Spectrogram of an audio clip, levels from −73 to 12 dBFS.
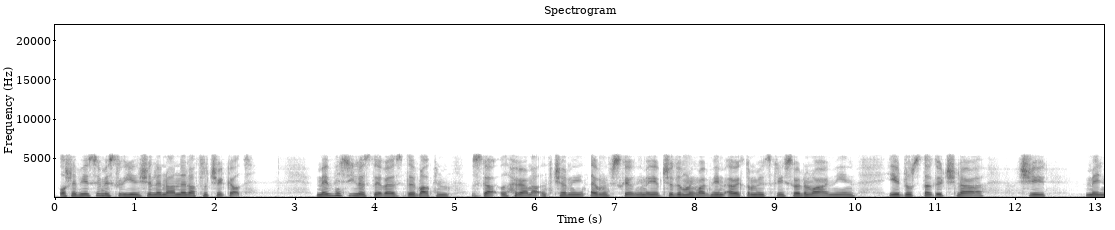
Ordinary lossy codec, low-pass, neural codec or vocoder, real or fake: none; 5.4 kHz; autoencoder, 22.05 kHz, a latent of 192 numbers a frame, VITS, trained on many speakers; fake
